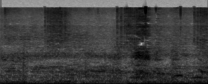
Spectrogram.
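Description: Quiet large-store background: a steady low hum with faint rubbing noise, and a brief soft hiss about a second and a half in.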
